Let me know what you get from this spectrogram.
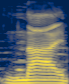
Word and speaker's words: nigh: N-I-G-H. – N-I-G-H, okay. – Yeah, spelled like night, but without the T at the end.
